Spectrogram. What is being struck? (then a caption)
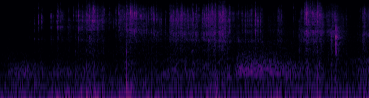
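Plastic rhinestone sticker sheet. A hand-sized, thin flexible sheet of small pink and clear plastic rhinestones on a clear plastic backing is scratched, rubbed and crinkled with long pink nails, then bent and rolled at the end. The result is a steady stream of bright, crisp crinkling and scratchy clicking, mostly high and sharp with little low end and a few louder ticks.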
